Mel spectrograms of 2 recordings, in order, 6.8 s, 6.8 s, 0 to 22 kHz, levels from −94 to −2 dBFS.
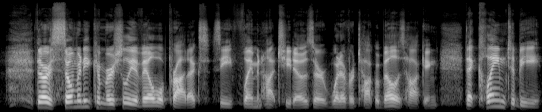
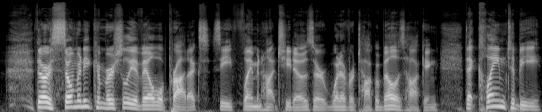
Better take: second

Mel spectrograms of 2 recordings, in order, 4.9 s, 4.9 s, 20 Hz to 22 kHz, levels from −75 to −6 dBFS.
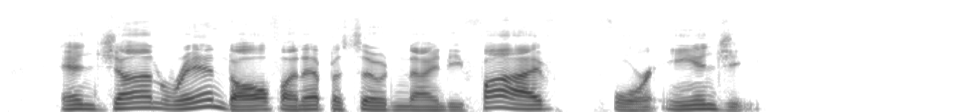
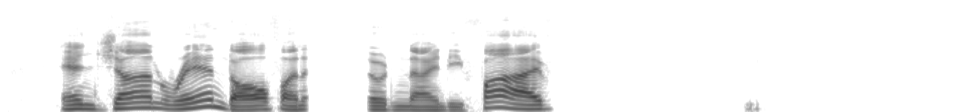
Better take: first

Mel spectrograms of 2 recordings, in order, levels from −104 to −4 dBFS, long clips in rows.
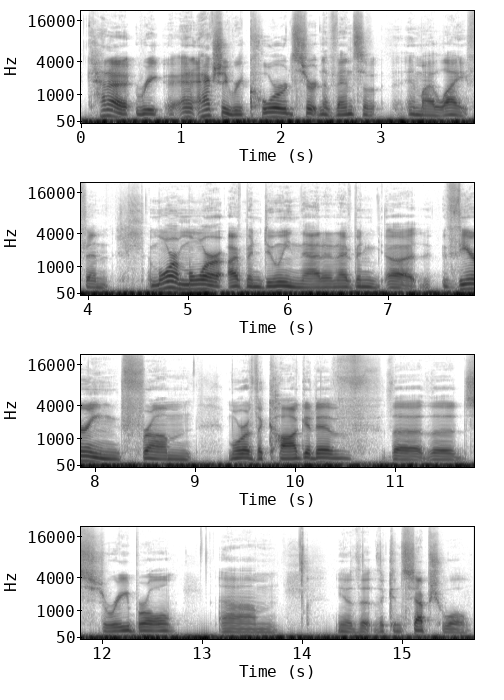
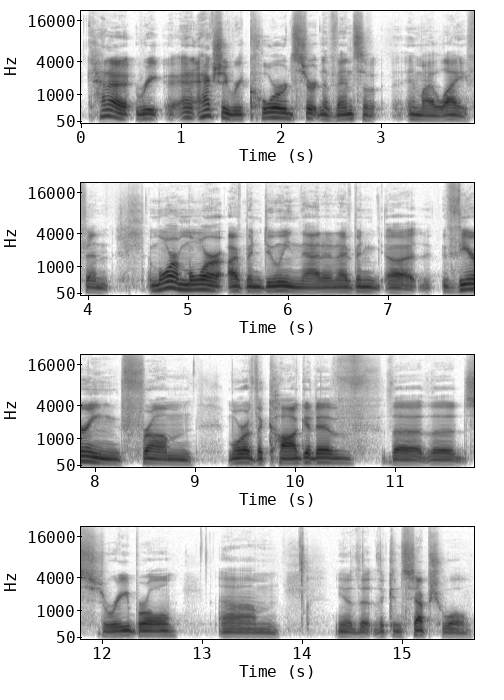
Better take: second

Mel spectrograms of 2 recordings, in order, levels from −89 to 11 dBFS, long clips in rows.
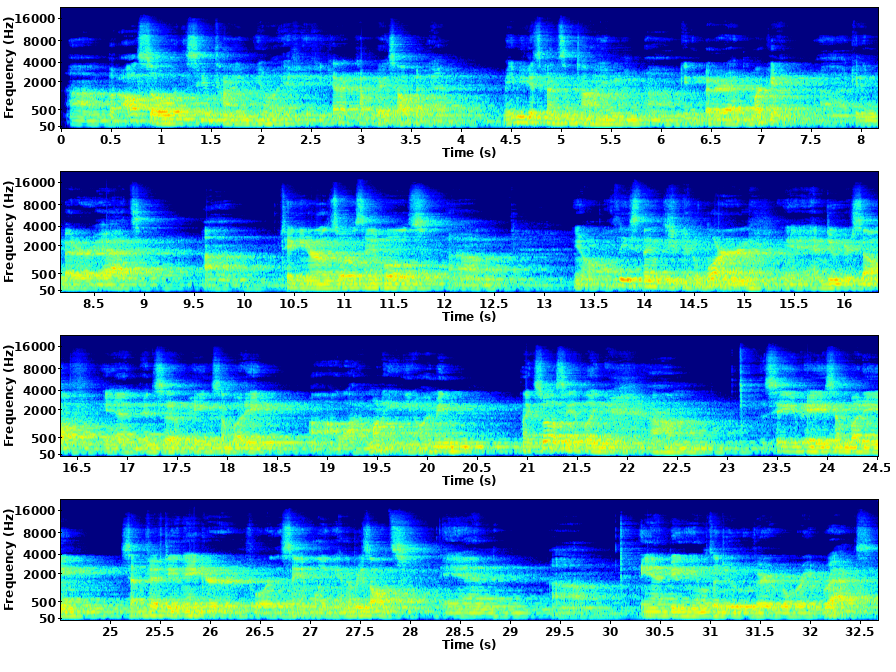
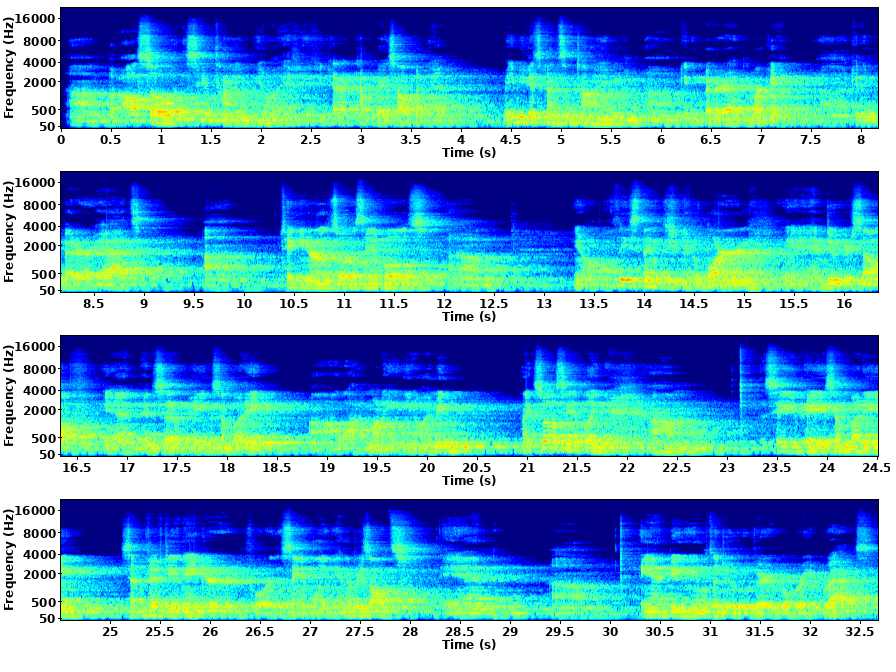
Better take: neither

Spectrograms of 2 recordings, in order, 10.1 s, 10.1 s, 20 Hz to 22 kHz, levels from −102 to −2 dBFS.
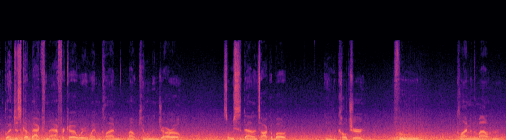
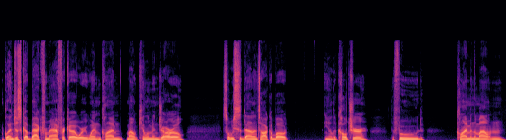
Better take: second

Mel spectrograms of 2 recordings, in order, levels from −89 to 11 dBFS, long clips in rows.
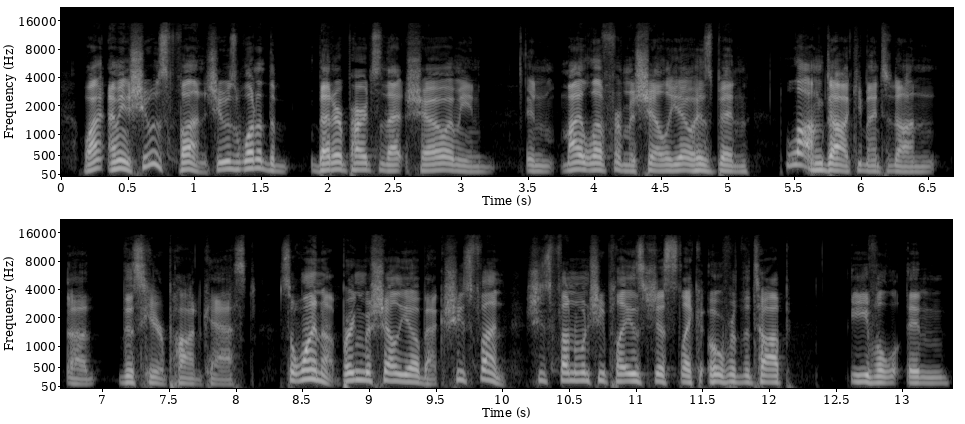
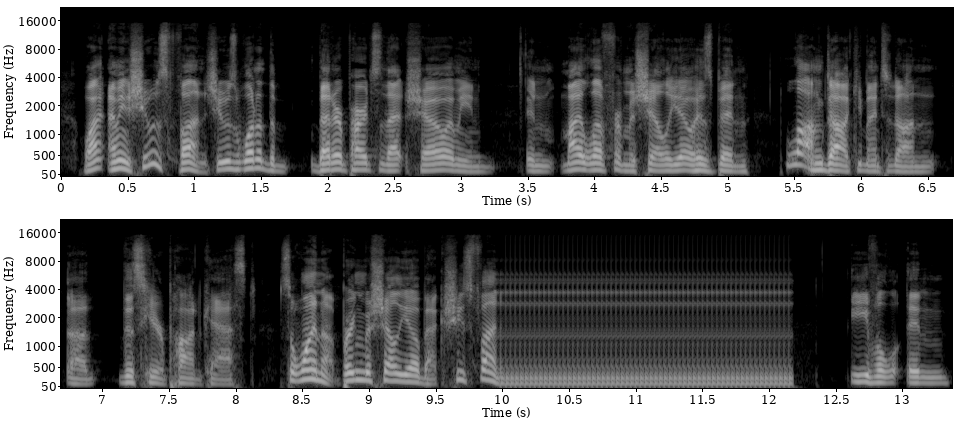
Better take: first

